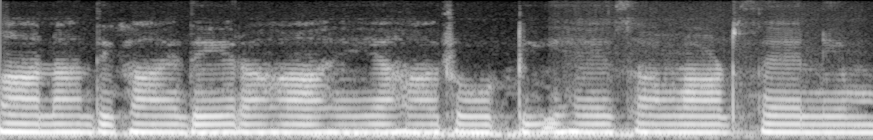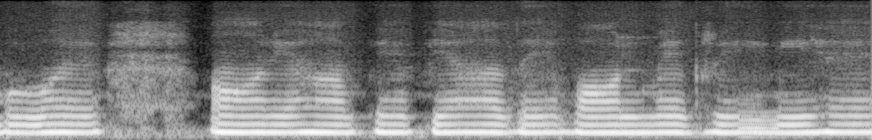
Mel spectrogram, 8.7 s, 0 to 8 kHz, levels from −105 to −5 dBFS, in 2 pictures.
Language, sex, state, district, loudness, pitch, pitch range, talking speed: Hindi, female, Punjab, Pathankot, -13 LUFS, 175 Hz, 170-175 Hz, 145 wpm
